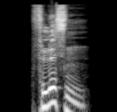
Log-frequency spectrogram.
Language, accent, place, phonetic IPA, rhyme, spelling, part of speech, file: German, Germany, Berlin, [ˈflʏsn̩], -ʏsn̩, Flüssen, noun, De-Flüssen.ogg
- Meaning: dative plural of Fluss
